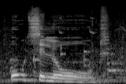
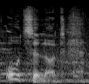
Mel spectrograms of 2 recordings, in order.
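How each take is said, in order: First: The first O is long. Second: The first O is short.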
